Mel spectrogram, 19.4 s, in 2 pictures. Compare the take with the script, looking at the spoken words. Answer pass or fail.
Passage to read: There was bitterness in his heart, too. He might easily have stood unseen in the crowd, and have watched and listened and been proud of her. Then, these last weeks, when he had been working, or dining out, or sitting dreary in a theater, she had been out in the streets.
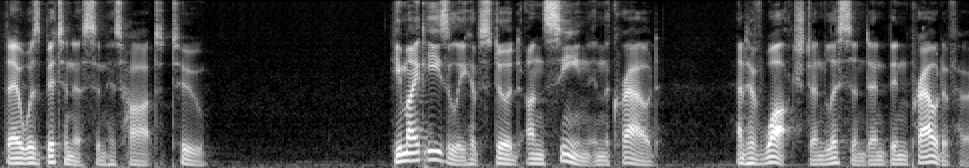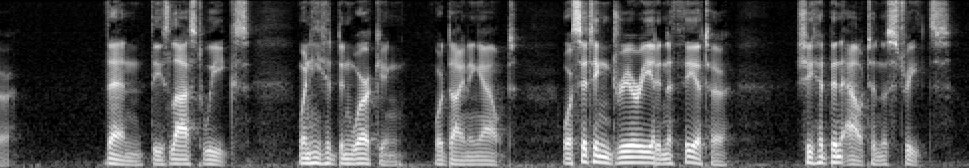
pass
